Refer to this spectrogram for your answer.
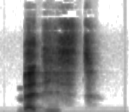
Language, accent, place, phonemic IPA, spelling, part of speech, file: French, France, Lyon, /ba.dist/, badiste, noun, LL-Q150 (fra)-badiste.wav
- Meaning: badminton player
